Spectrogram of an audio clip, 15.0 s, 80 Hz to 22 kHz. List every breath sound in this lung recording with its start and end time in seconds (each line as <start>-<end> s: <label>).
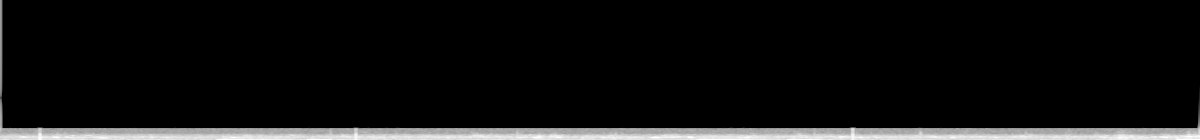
2.64-3.70 s: inhalation
2.64-3.70 s: crackles
3.80-4.46 s: exhalation
3.80-4.46 s: crackles
8.66-9.79 s: inhalation
8.66-9.79 s: crackles
9.84-10.51 s: exhalation
9.84-10.51 s: crackles
14.71-15.00 s: inhalation
14.71-15.00 s: crackles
